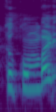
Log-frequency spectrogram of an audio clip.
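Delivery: "cucumber" as koo-KOOM-ber; wrong pronunciation. Shown as a demonstration. Teacher naming the mistake to learners, wrong "cucumber" as koo-KOOM-ber. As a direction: say "cucumber" the mistaken way, with two oo vowels. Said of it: "is wrong pronunciation".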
